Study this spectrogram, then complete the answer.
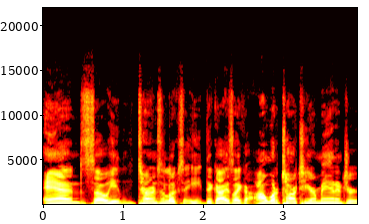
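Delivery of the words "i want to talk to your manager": angry, pitched-up, shouted voice. Retelling what a screaming man at the register demanded, retelling a shouted demand. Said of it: "screaming at the top of his lungs".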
